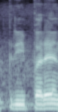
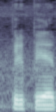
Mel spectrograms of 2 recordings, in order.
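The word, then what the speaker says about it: prepare: careful सावधान फिर है प्रिपेयर प्रिपेयर यानी कि तैयार करना इसे हम प्रिपरे नहीं करेंगे प्रिपेयर पढ़ेंगे ठीक है दोस्तों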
